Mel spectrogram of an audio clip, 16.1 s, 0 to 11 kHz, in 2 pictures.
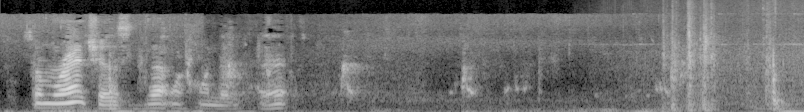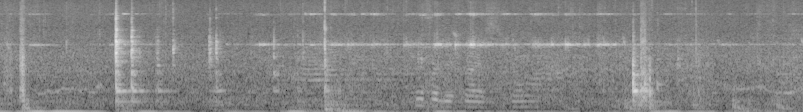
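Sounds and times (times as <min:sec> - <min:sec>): metal wrenches clinking: 0:06.4 - 0:16.0.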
